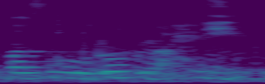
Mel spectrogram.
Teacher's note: I didn't put any sound with my nose. I'm just saying it clearly. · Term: idgham bi ghayri ghunna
